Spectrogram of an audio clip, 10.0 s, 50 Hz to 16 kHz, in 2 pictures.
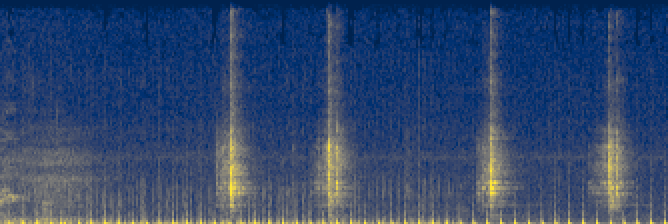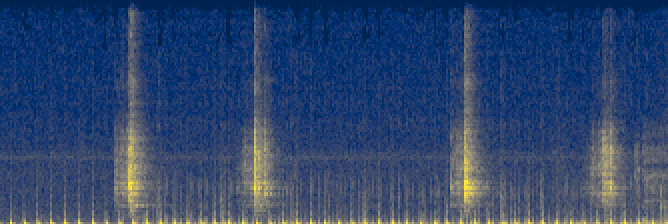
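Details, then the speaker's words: Shimano Dura-Ace C24 front wheel, about 4 months' use, hand-spun: sharp metallic click about once a turn over fine fast whir; rattle narrowed to inside the rim, not forks, caliper or spokes; cause unknown. "I checked the spokes and finally kind of narrowed it down to a metallic sound inside the rim."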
